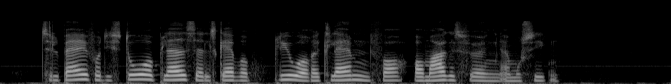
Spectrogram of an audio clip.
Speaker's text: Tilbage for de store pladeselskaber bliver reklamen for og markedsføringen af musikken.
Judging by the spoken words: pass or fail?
pass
